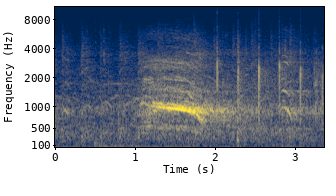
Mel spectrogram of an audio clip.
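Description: A crowd in a large hall cheers and shouts.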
